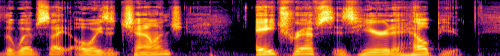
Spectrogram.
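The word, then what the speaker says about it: Ahrefs: spelling right so I'm gonna call it eight reps but it's spelled a href s h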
